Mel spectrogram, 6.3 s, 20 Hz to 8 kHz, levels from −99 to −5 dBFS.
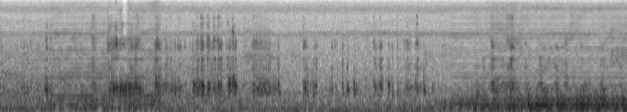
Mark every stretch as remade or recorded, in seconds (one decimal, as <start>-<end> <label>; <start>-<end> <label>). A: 0.0-0.5 recorded; 0.5-1.6 remade; 1.6-4.5 recorded; 4.5-6.3 remade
